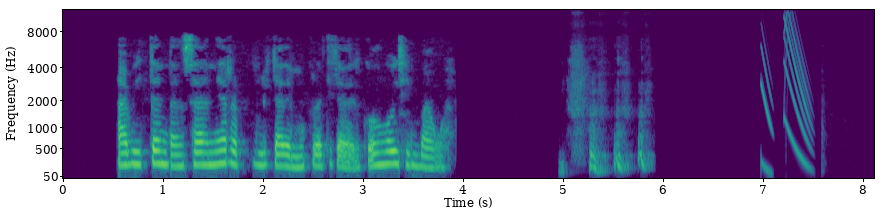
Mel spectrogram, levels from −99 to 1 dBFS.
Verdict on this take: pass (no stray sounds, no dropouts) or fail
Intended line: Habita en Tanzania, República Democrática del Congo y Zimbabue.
fail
